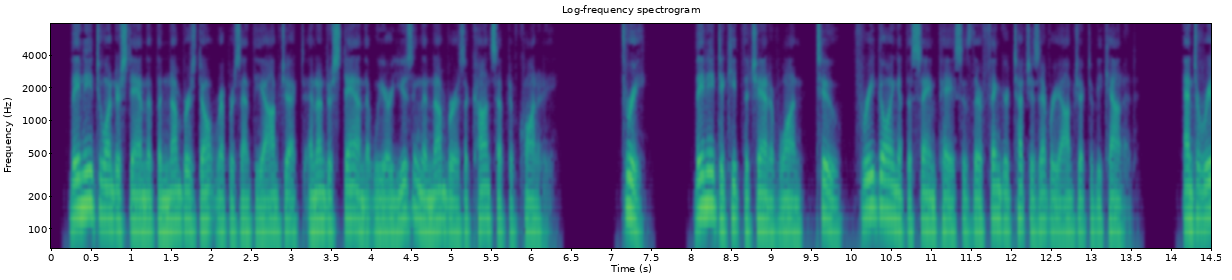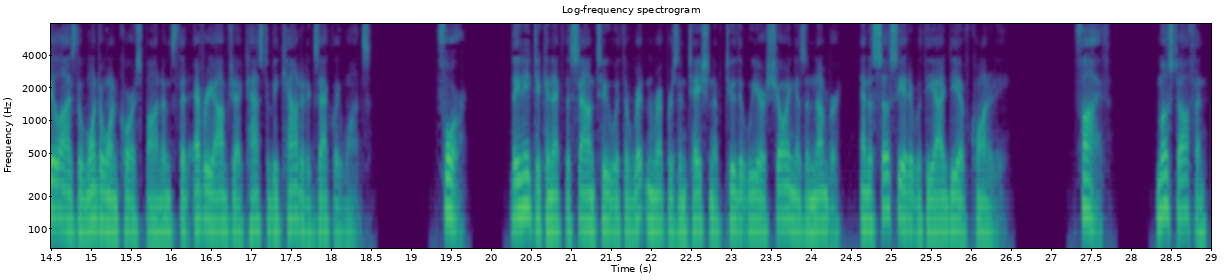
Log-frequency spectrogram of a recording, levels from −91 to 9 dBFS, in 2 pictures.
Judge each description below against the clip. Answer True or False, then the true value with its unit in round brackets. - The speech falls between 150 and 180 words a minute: False (205 wpm)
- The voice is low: True (95 Hz)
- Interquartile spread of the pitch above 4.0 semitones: True (4.4 semitones)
